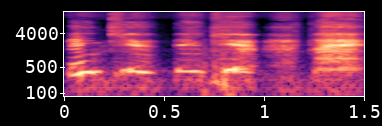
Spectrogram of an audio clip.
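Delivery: very high, embarrassed, flustered and hurried. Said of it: "So I said".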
